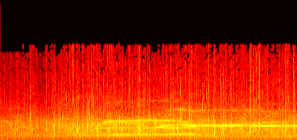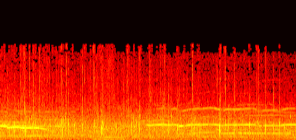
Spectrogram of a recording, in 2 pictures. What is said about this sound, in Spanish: Un aplauso para esta tremenda banda.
